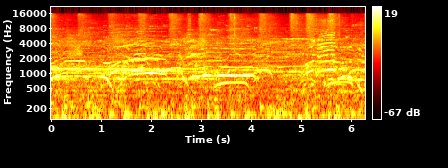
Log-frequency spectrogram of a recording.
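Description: A dense crowd cheering and screaming without pause, many high-pitched voices overlapping.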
